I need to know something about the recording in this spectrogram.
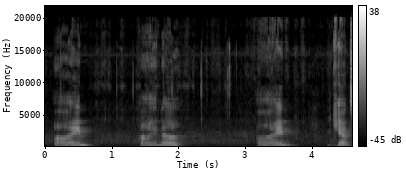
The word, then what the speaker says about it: ein: Ein rhymes with mine.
